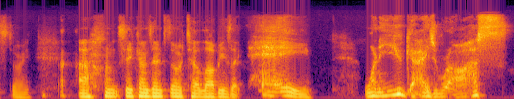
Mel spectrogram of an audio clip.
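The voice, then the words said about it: Bad husky-voiced impression of Tyler. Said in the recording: “he's got this really husky voice, and I'm going to do a really bad impression”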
